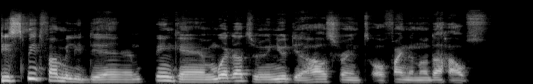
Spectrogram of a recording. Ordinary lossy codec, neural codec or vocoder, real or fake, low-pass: none; none; real; 14.4 kHz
